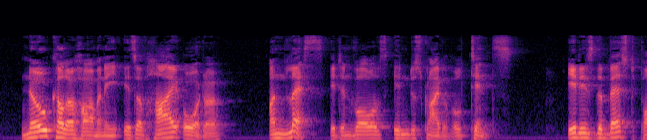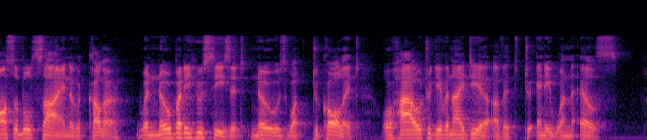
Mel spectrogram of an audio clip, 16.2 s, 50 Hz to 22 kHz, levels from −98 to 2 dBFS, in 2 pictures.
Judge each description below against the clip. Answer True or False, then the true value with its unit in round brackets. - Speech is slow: False (160 wpm)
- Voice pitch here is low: True (110 Hz)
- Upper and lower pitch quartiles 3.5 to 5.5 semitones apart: True (4.0 semitones)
